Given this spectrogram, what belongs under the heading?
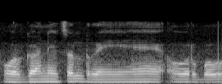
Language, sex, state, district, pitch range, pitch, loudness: Hindi, male, Rajasthan, Bikaner, 120-125 Hz, 120 Hz, -17 LUFS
